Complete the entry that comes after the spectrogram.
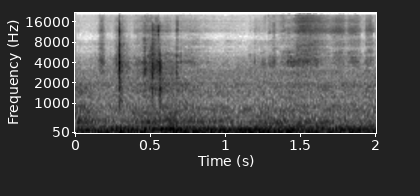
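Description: Four stacked layers of quilting fabric being cut, a steady close-up slicing scrape that runs unbroken for about two seconds with no talking.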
